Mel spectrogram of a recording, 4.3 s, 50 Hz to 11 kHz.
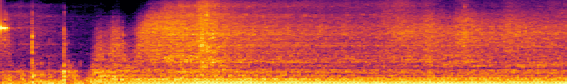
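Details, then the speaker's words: Saab 9-5 Aero with 200k miles at idle after repair: the leaking, cracked center muffler was cut out and the car straight-piped. Deep, steady, even rumble with no ticking, puffing leaks or misses; normal exhaust idle. "all right all right [Music] sounds good i like it a lot"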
